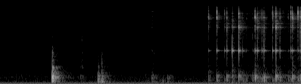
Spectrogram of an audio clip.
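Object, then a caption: Glass candle jar with metal lid. Long nails tap and scratch a round, gold-speckled mercury glass candle jar with a metallic gold rim and gold lid, filled with yellow wax and standing on a table. Two separate dull taps come first, then after a short pause a quick run of taps and scratches with bright, glassy ringing clinks.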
